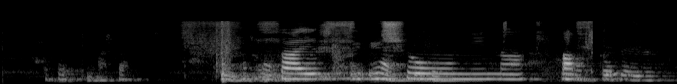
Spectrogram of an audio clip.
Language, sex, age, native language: Icelandic, male, 10, Icelandic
